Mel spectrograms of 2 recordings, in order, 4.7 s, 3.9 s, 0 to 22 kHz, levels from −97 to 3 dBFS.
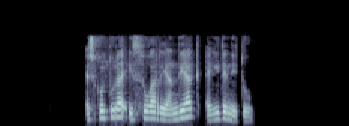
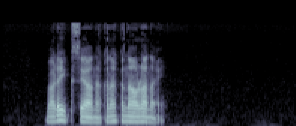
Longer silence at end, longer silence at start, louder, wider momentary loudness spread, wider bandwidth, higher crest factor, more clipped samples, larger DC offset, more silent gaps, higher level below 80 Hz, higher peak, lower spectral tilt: second, 1.3 s vs 1.8 s; first, 1.15 s vs 0.6 s; first, -23 LUFS vs -26 LUFS; first, 10 LU vs 7 LU; second, 8 kHz vs 11.5 kHz; about the same, 22 dB vs 22 dB; neither; neither; first, 2.70-2.74 s vs none; second, -76 dBFS vs -62 dBFS; first, -4 dBFS vs -8 dBFS; second, -3 dB/octave vs -5 dB/octave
